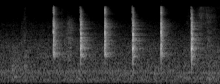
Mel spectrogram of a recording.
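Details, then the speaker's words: Mitsubishi F4A33/W4A33 automatic transmission shift solenoid A/B (orange and yellow wires) tested with a 12V battery: six crisp clicks about four a second as the plunger bottoms out; healthy, working solenoid. "hear that plunger moving and bottoming out inside the solenoid very clearly and that's what that's what my transmission used to sound like"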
